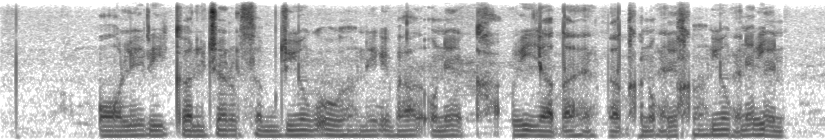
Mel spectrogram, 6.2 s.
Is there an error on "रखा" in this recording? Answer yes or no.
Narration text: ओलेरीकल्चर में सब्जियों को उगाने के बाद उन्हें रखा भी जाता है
yes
